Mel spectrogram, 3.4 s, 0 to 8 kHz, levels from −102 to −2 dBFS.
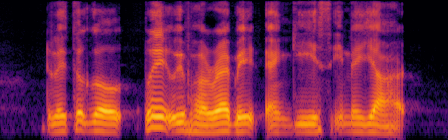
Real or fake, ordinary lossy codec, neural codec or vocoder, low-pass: fake; none; codec, 16 kHz, 8 kbps, FunCodec, trained on LibriTTS, 25 frames a second; none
